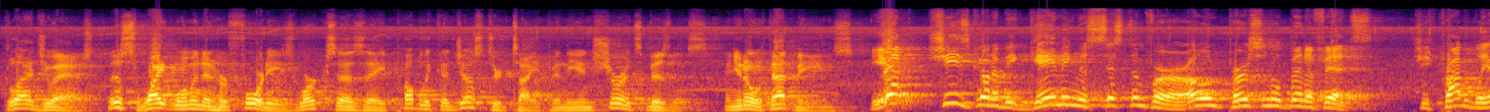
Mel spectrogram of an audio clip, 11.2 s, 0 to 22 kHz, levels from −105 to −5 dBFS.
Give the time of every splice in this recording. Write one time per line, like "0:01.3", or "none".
none

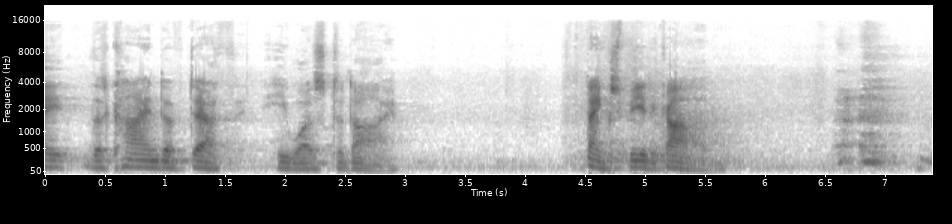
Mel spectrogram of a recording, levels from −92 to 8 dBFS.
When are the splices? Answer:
0:04.3

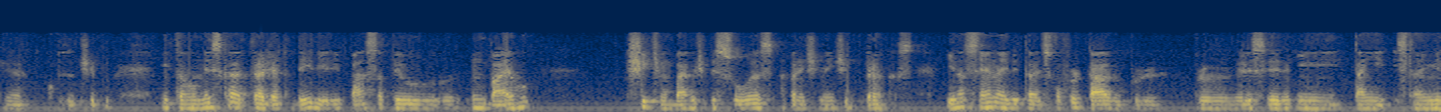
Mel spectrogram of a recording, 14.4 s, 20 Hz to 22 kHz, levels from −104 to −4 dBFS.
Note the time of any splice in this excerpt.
0:11.8

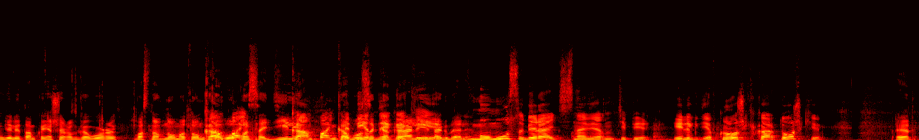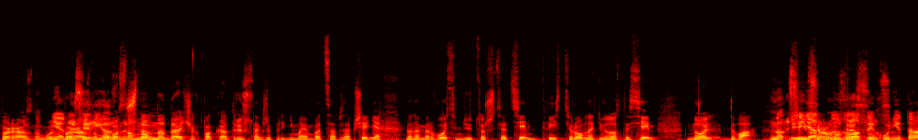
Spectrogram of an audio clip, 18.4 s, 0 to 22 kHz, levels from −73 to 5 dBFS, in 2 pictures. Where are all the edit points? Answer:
0:11.7
0:16.8

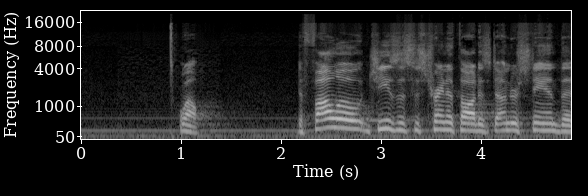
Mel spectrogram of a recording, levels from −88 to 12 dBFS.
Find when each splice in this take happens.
0:02.2

